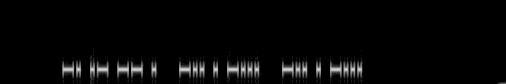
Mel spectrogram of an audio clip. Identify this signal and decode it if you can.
Morse code, heard as a keyed tone, about 34 wpm, 700 Hz. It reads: NAME DEB DEB
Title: Practice QSO - Exchange 1 - Beginning - 35wpm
